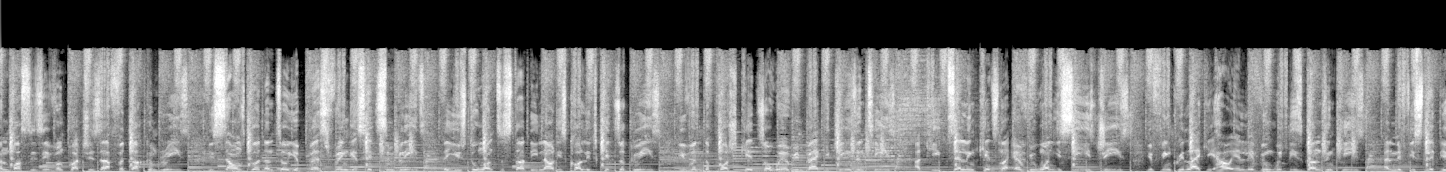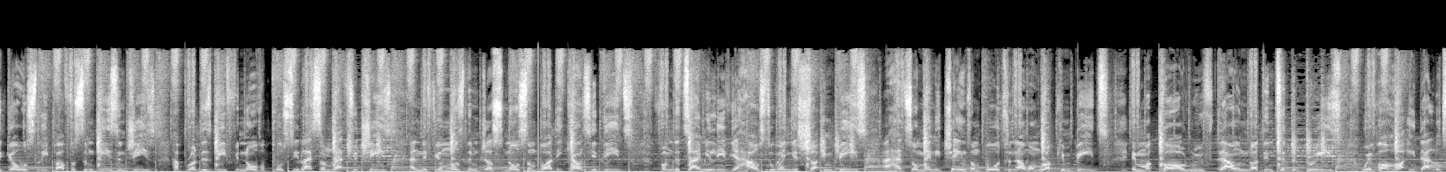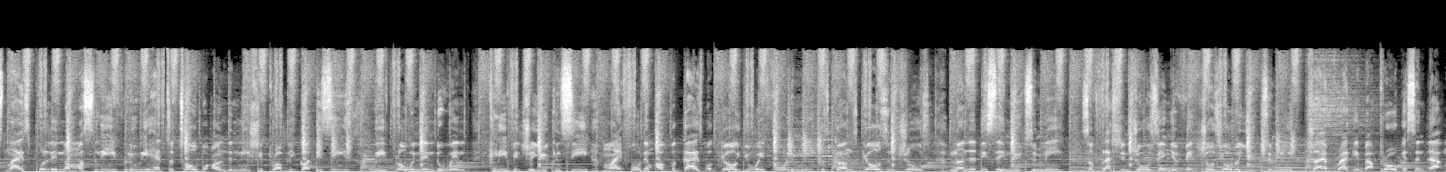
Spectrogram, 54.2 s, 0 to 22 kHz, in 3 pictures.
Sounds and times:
Music: 0.0 - 54.2.

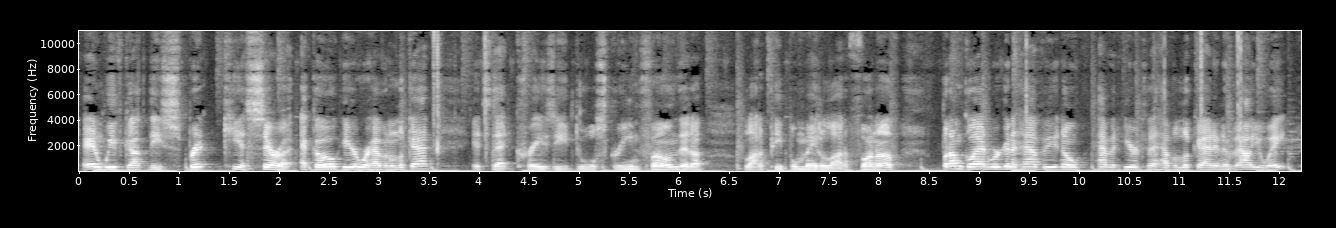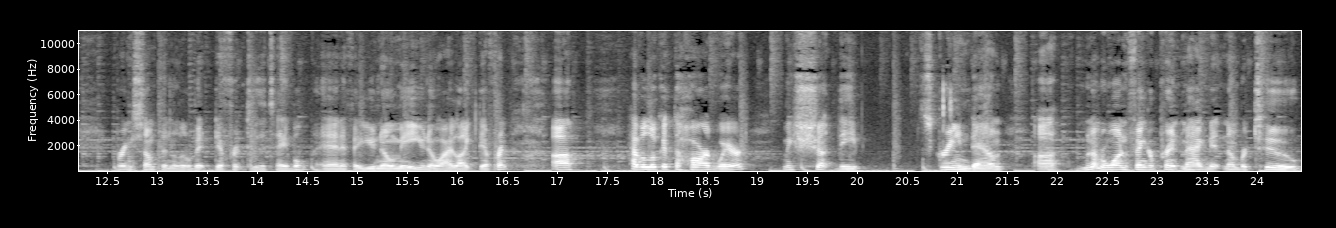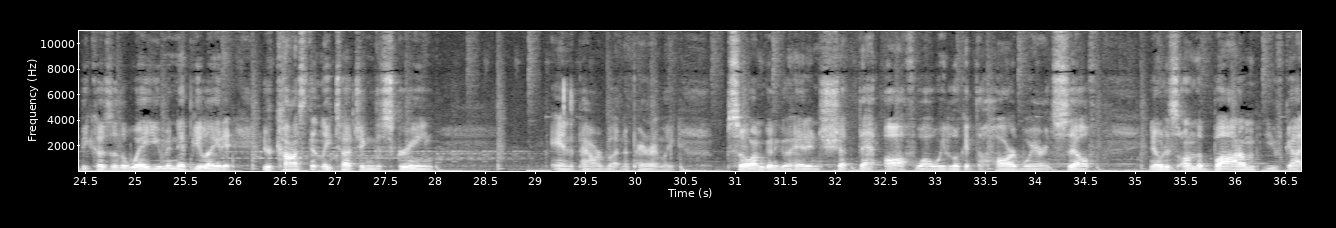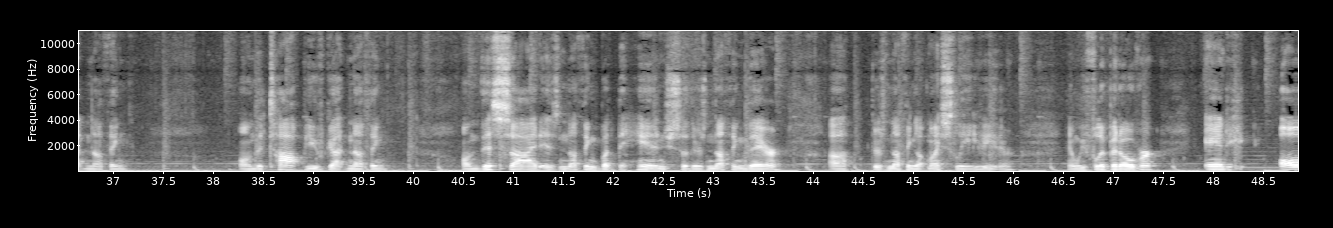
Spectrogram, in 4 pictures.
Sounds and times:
Speech: 0.0 - 20.1, 20.7 - 28.1, 29.2 - 37.2, 38.3 - 39.8, 40.5 - 48.8
Music: 0.0 - 48.8.

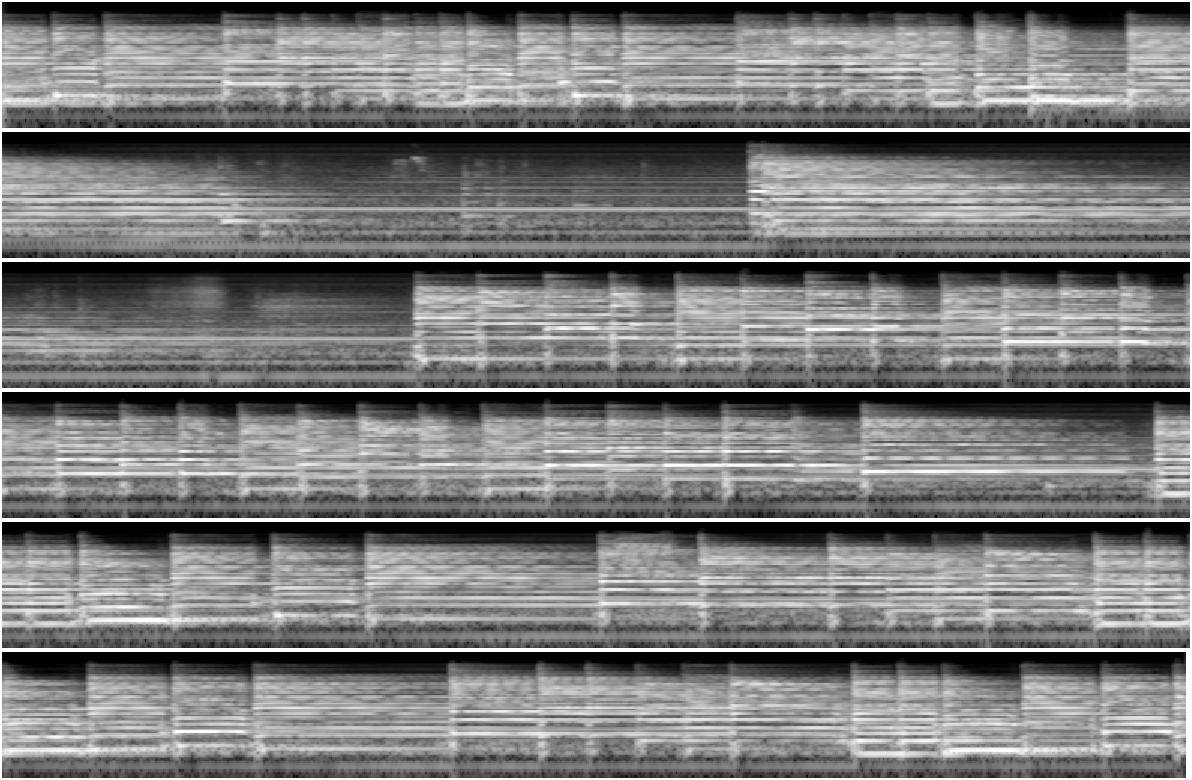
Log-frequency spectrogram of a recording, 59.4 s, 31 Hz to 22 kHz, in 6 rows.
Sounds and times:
Acoustic guitar: 0.0 - 12.4.

